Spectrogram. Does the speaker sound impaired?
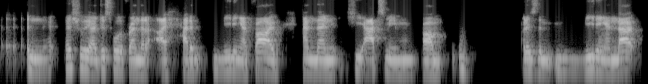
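Yes: stuttering; stuttering since childhood, expected to persist lifelong; several speech therapy programs gone through, notably at Blank Center, stutters openly; blocks and repetitions; here prolonged sounds.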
